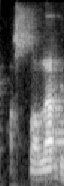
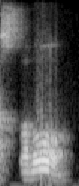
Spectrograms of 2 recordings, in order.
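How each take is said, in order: First: The l sound is light and thin. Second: The l sound is thick and heavy.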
